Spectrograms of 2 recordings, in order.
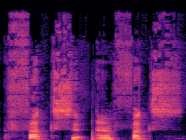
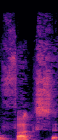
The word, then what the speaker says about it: fax: Dans le mot fax, donc, la lettre X se prononce, et ça se prononce X, fax.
